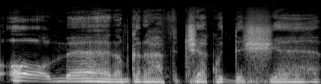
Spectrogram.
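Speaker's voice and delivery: goofy, comical cartoon surfer-dude voice. Retelling what a man answered when asked about their order, in a comical surfer voice. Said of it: "he had that like comical surfer voice".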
